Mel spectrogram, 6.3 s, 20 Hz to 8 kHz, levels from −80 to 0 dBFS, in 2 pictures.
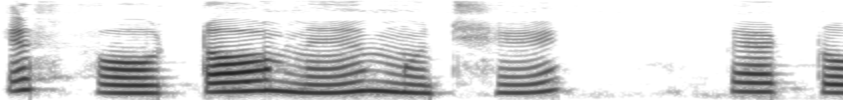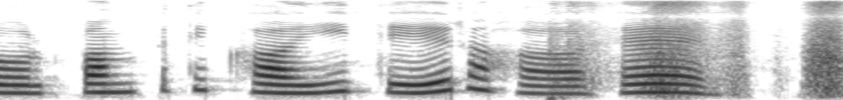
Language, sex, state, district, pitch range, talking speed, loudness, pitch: Hindi, female, Madhya Pradesh, Umaria, 240-285 Hz, 95 wpm, -19 LUFS, 255 Hz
